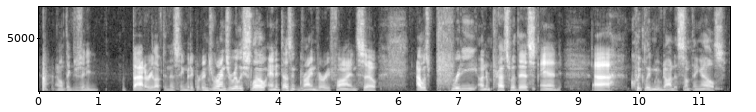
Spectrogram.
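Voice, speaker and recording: A man's voice: fairly low pitch, lively intonation, normal speed, fairly bright tone, no room sound. An older American man giving a casual, plainspoken product review to camera in a folksy, rambling way. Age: older, around 60s. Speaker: host of a camping gear video series. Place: small camper trailer interior.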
